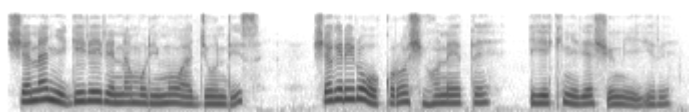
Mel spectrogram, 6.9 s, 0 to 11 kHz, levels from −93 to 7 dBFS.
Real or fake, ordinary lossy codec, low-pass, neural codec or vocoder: fake; none; 7.2 kHz; codec, 16 kHz, 8 kbps, FunCodec, trained on Chinese and English, 25 frames a second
